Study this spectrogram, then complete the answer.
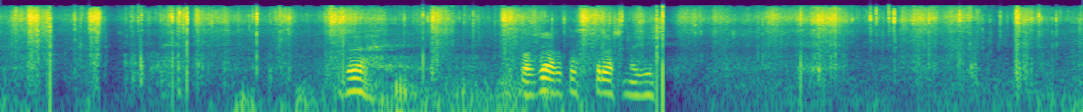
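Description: A smouldering ground fire crackles nearby.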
